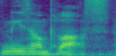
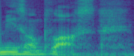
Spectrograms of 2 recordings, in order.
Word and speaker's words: mise en place: It's a French term. I don't speak French, but I think it's pronounced mise en place, which means everything in its place, and do the preparation.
